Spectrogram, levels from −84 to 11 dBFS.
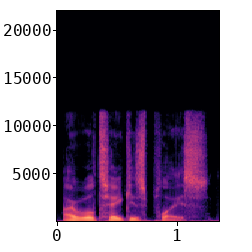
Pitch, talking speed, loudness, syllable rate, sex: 105 Hz, 220 wpm, -16 LUFS, 5.0 syllables/s, male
